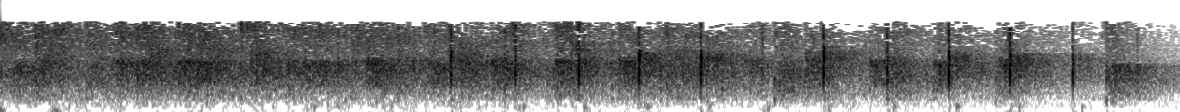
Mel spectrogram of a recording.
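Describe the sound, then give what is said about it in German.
Congregation clapping in praise to Jesus during a bilingual church service: steady, dense applause with several sharper individual claps standing out near the end, moderately loud and without talk. “Let's give Jesus praise. Also lasst uns Jesus klatschen.”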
